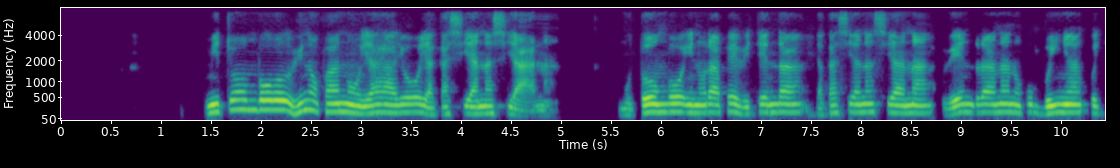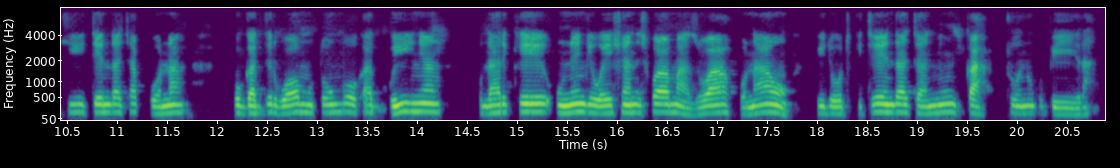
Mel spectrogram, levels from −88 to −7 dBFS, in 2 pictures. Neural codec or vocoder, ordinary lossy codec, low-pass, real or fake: codec, 16 kHz in and 24 kHz out, 1 kbps, XY-Tokenizer; Opus, 64 kbps; 7.2 kHz; fake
